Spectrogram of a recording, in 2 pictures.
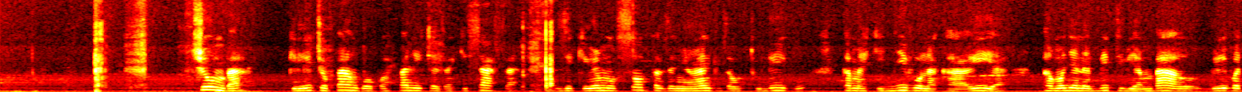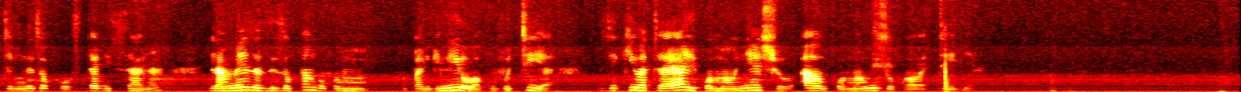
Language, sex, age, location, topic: Swahili, female, 18-24, Dar es Salaam, finance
